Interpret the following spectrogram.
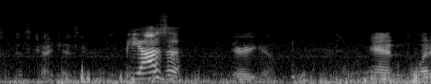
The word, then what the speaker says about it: Piasa: How do you pronounce that? Piasa. Okay, how do you pronounce it, Miss Chichester? Piasa.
